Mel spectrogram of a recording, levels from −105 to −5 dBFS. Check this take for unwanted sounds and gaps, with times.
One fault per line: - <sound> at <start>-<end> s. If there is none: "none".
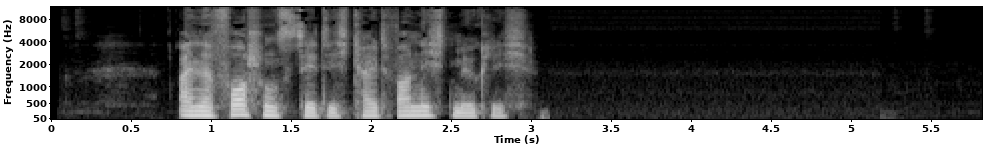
none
